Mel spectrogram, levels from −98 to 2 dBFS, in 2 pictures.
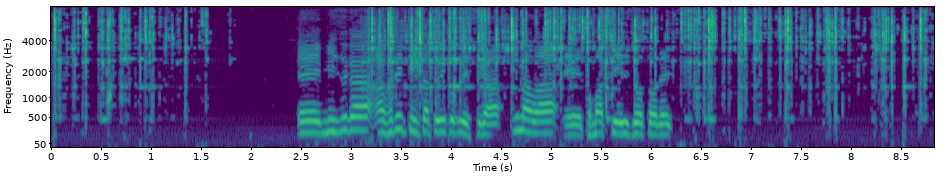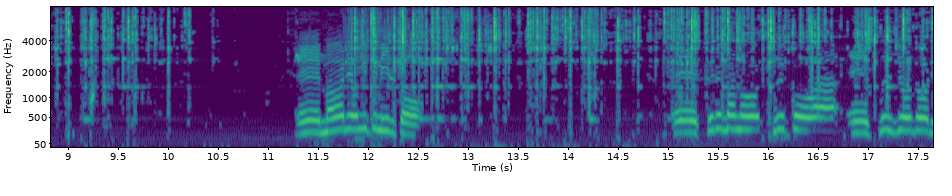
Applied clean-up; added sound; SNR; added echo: classical method spectral subtraction.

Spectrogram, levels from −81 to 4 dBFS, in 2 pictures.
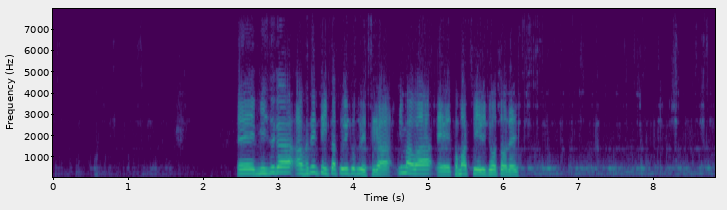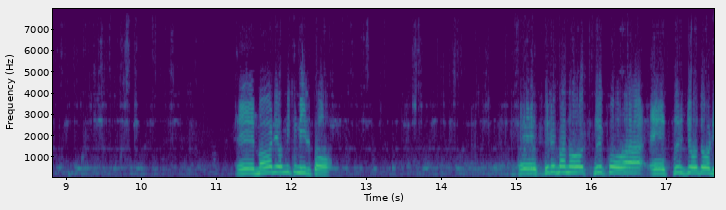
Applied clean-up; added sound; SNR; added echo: neural separator model SepFormer DNS4.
